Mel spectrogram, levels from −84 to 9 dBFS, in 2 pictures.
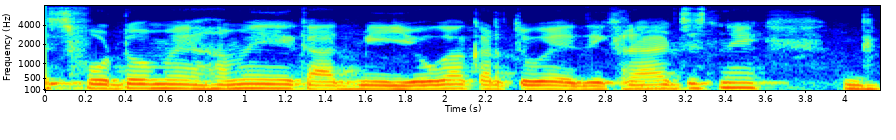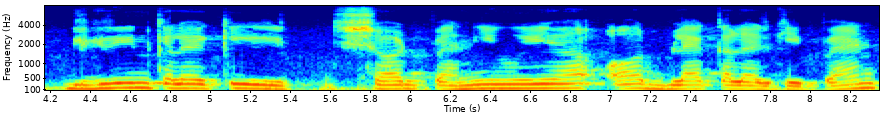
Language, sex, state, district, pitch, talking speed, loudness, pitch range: Hindi, male, Uttar Pradesh, Lucknow, 135 Hz, 195 wpm, -12 LUFS, 130-150 Hz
